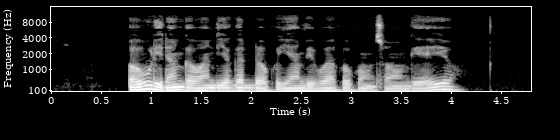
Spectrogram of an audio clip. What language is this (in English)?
Ganda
